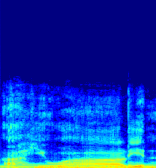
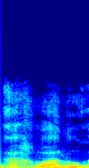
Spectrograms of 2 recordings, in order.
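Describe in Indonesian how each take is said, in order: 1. Kata ini berakhir dengan bunyi 'in'. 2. Kata ini berakhir dengan bunyi 'u'. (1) "tidak dibaca ahwalin ya" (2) "tetapi kita baca ahwalu"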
